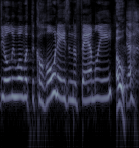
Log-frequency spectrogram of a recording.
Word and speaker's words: cojones: or whatever, you pointed out, how does he know it's a Hispanic silent J? Right. That it's like he wouldn't know that if he doesn't know what the word is. He wouldn't know that because he said it's spelled with a J.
